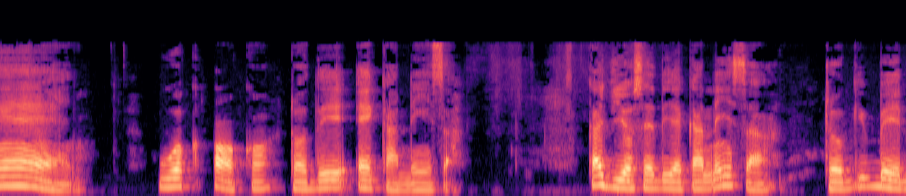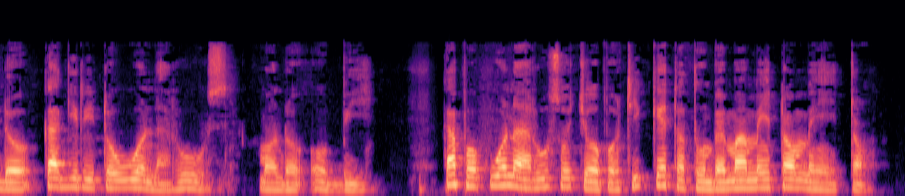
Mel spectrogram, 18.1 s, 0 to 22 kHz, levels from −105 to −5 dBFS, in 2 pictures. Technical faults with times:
0.00-18.11 AAC compression

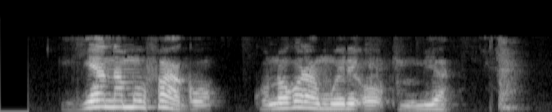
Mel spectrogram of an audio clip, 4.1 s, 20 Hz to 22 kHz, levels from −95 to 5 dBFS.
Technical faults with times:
0.00-4.14 MP2 compression

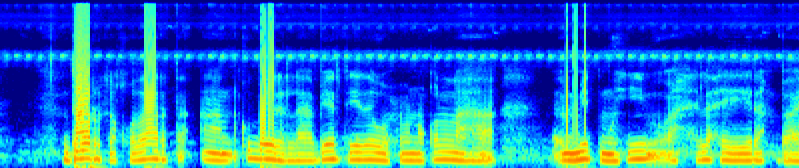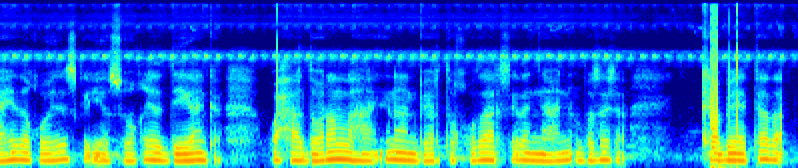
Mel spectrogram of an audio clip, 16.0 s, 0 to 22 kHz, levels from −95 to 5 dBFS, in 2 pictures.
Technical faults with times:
0.76-0.90 integer overflow
1.45-1.55 integer overflow
2.61-2.74 integer overflow
5.66-5.86 integer overflow
10.74 integer overflow
15.09-15.35 integer overflow

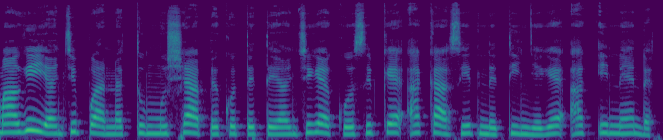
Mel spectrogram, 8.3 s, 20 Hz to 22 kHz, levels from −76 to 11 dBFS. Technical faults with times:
none

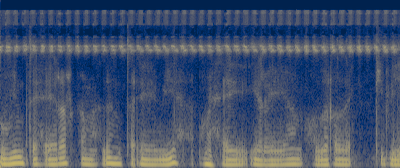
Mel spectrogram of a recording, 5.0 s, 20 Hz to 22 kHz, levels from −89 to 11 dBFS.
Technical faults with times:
none

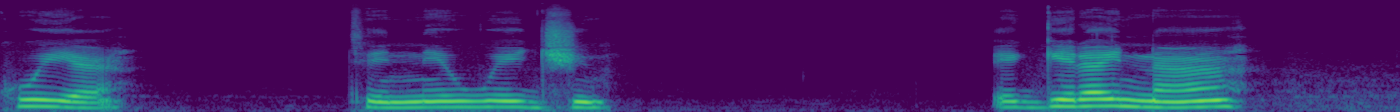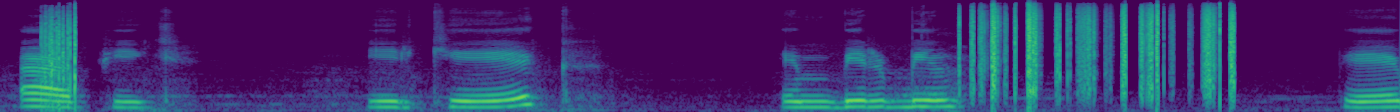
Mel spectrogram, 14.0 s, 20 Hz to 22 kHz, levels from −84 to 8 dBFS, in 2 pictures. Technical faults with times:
7.20-7.38 cable scratch noise
11.79-13.17 cable scratch noise

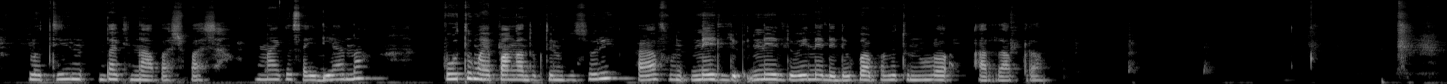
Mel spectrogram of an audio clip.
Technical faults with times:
1.40 overlapping chunks
4.41 overlapping chunks
7.43 overlapping chunks
10.44 overlapping chunks
13.45 overlapping chunks

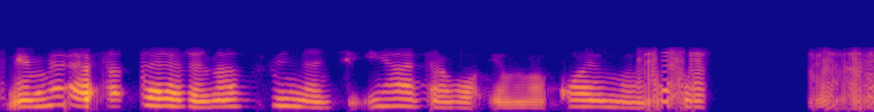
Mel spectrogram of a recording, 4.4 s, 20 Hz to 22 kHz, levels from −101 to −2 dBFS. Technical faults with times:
0.00-4.37 Codec 2 vocoder
0.41-0.53 bit errors on digital voice radio

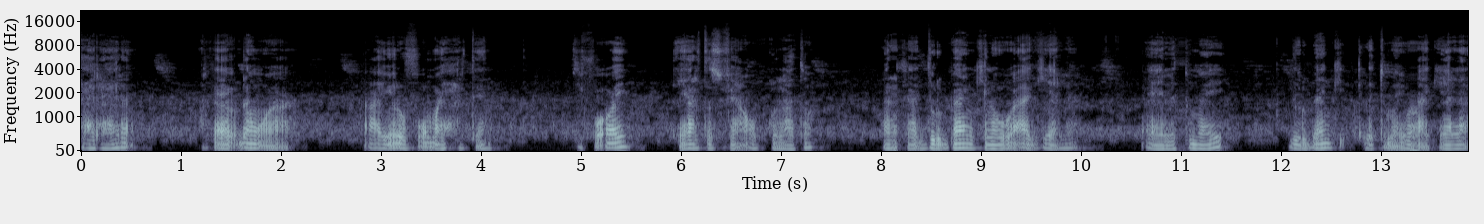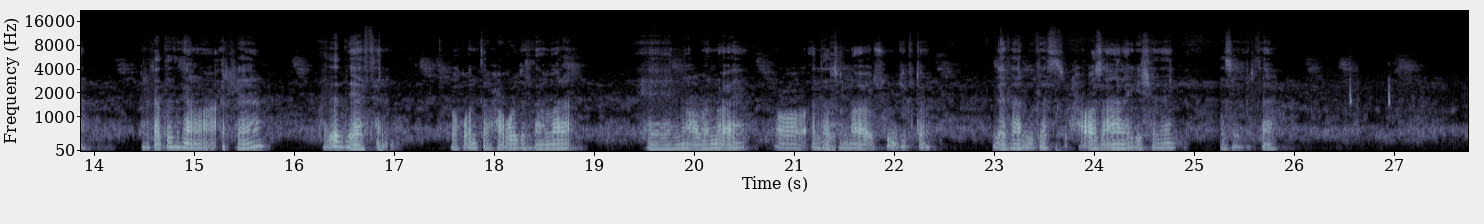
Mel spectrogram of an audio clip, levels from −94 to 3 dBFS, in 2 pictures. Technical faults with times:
0.00-27.74 overlap-add ripple
8.12-8.16 lost LE Audio frames
10.99-11.05 lost LE Audio frames
13.30-13.37 lost LE Audio frames
21.37-21.41 lost LE Audio frames
25.13-25.27 lost LE Audio frames

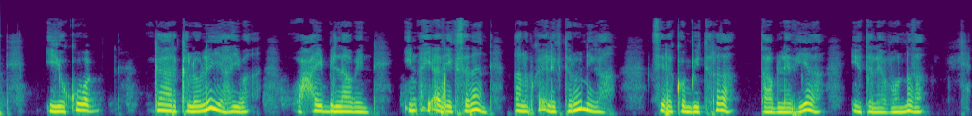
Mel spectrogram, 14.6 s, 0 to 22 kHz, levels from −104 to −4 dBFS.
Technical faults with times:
0.00-14.58 MP3 compression

